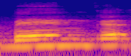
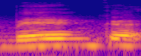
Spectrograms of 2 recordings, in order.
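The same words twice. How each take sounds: No difference in how they are said.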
